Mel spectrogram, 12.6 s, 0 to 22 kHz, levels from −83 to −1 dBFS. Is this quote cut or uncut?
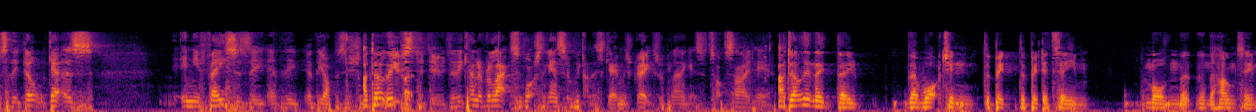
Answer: cut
